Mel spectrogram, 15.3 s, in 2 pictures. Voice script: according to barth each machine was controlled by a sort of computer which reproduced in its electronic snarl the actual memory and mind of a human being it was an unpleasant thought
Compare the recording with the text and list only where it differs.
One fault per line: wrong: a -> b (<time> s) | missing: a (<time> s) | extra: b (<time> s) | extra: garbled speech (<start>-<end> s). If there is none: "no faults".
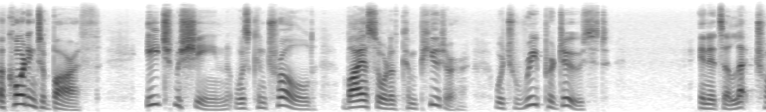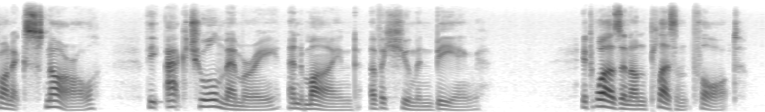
no faults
